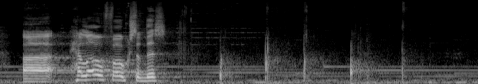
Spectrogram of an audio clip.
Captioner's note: REM-POD beeps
